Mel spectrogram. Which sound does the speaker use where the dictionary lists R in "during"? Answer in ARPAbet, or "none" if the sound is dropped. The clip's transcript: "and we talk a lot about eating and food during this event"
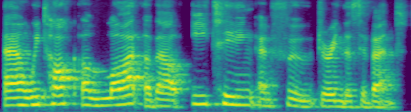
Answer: R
